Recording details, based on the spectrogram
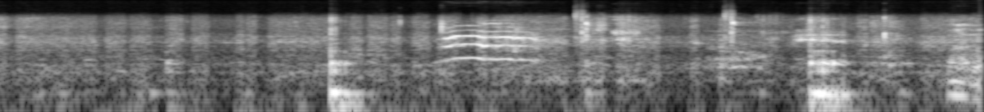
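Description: A house cat gives a couple of short meows amid handling noises and rustling, close by, with a person briefly speaking.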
